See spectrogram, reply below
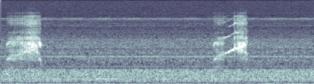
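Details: Two wild barn owls preening each other. Two quick harsh notes, the second sweeping upward, about two seconds apart, with low humming behind.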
